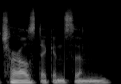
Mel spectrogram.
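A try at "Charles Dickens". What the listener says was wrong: Dickens. You threw an extra, so yeah. You made a Scandinavian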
